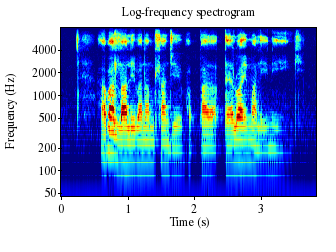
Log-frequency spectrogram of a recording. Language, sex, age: South Ndebele, male, 23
